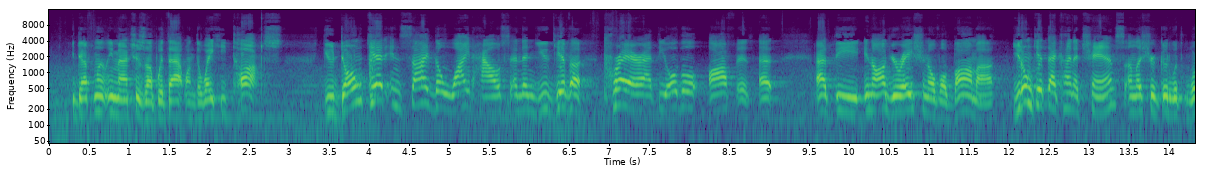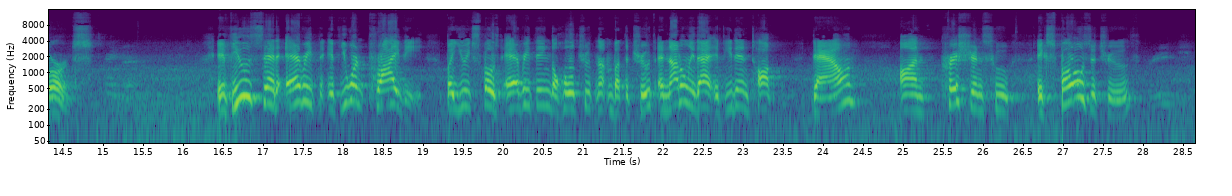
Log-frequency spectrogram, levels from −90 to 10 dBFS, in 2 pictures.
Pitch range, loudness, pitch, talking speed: 185-290 Hz, -16 LUFS, 220 Hz, 170 wpm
